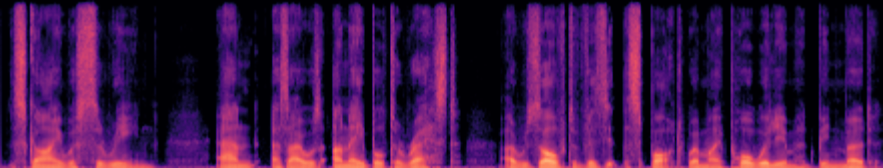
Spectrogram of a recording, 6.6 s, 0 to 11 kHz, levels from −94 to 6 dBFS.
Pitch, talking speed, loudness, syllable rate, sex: 90 Hz, 215 wpm, -23 LUFS, 6.2 syllables/s, male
